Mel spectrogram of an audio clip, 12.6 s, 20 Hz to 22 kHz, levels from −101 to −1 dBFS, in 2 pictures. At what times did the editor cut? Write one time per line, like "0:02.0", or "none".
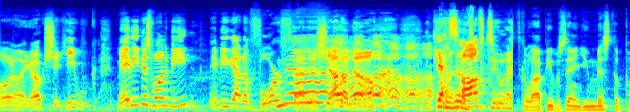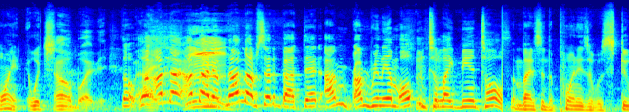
0:05.1
0:11.4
